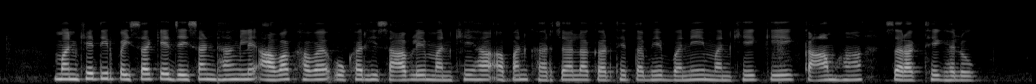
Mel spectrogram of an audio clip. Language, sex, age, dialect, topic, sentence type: Chhattisgarhi, female, 18-24, Western/Budati/Khatahi, banking, statement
